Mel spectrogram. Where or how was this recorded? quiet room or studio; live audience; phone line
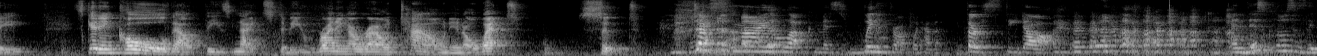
live audience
